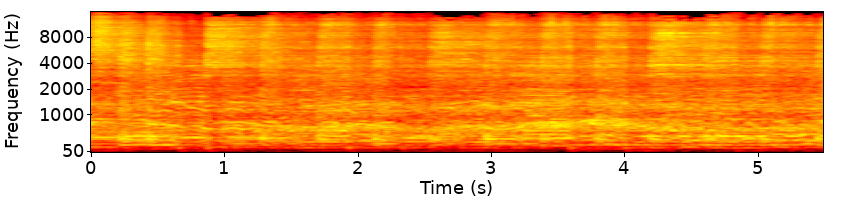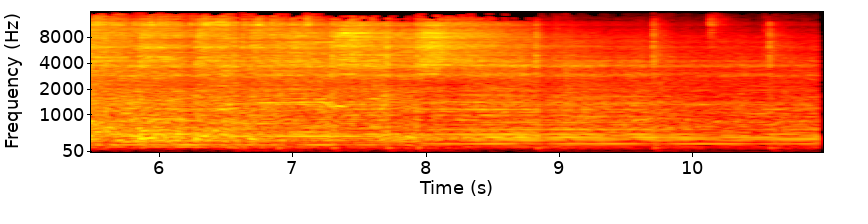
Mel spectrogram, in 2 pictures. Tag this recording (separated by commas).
Music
